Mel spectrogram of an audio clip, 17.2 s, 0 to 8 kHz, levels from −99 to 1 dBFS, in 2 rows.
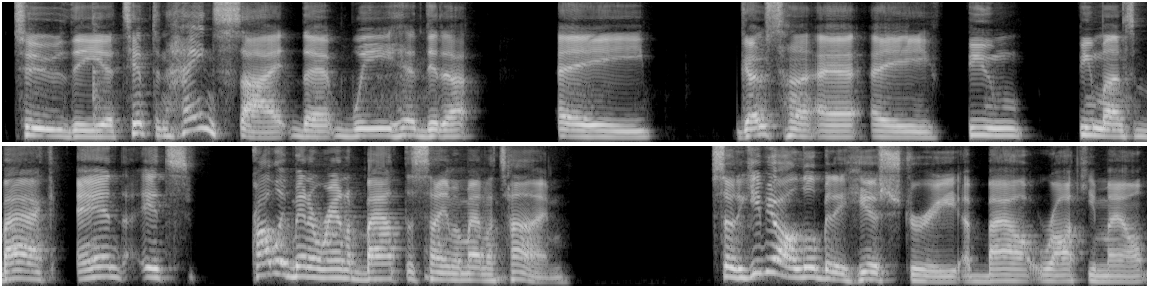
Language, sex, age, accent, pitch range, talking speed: English, male, 40-59, American, 130-175 Hz, 145 wpm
